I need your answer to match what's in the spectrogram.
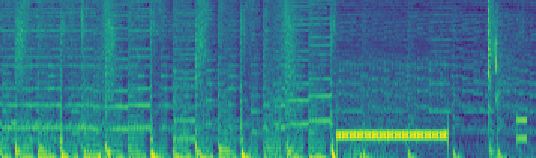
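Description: A rapid run of telephone keypad beeps as a telemarketer dials a home phone, followed by one long, steady ring tone, loud, with no one picking up and no voices.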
